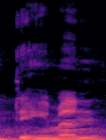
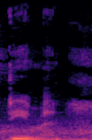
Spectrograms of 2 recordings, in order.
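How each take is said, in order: First: The word is pronounced differently from 'demon'. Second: The word is pronounced exactly like 'demon'. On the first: It keeps the term apart from the idea of an evil spirit. "I'm gonna say daemon because it there some people do" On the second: This is the accepted standard pronunciation. "I know that it's actually supposed to be pronounced demon"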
